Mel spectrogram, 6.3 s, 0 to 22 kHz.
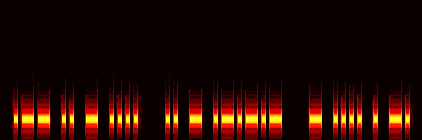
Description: Morse code, heard as a keyed tone, about 20 wpm, 600 Hz. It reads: WITH IT. THEN
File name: the old man and the sea / the old man and the sea part 1 20wpm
